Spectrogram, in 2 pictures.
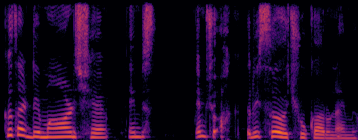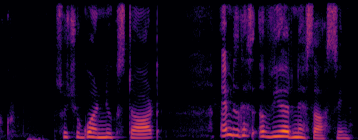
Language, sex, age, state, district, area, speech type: Kashmiri, female, 30-45, Jammu and Kashmir, Bandipora, rural, spontaneous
